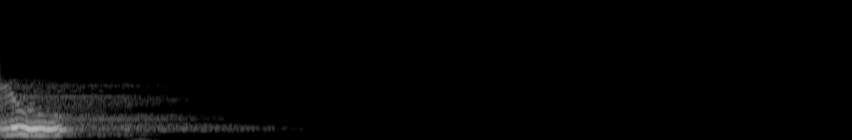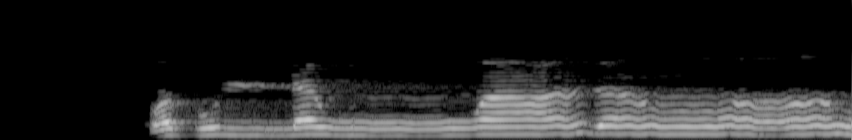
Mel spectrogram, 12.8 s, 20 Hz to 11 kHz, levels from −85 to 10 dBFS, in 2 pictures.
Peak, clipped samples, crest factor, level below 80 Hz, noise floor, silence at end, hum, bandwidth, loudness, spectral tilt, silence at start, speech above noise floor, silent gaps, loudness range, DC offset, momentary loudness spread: -6 dBFS; under 0.1%; 18 dB; -88 dBFS; under -90 dBFS; 0 s; none; 2.6 kHz; -22 LUFS; -15.5 dB/octave; 0 s; over 70 dB; 4.08-4.13 s, 4.35-4.41 s, 4.64-4.74 s, 4.81-7.47 s; 9 LU; under 0.1%; 10 LU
